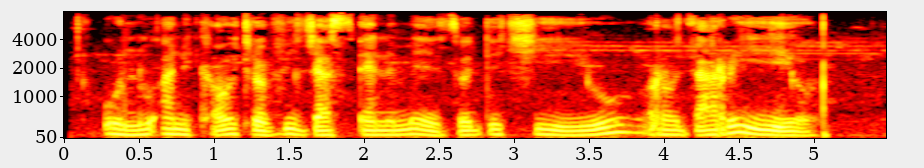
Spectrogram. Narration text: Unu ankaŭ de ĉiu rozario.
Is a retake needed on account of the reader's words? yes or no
yes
